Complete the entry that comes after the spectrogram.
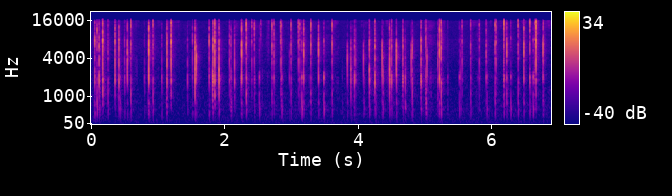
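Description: A smartphone in a solid black matte rubberized plastic case is tapped and scratched on its back with long nails. Quick, dry, clicky taps come in a dense, uneven stream, bright and crisp with no low end and almost no ring.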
